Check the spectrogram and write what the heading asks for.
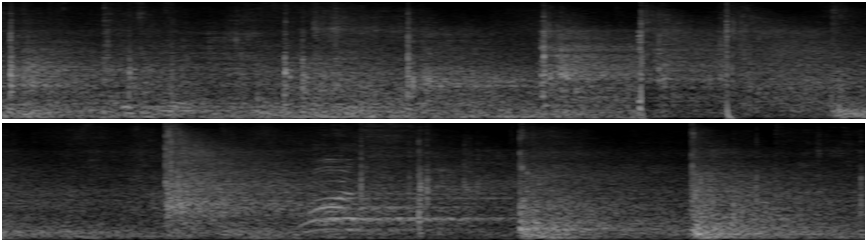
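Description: Ice hockey shooting drill: sharp cracks of sticks on pucks and pucks hitting goalie pads and boards, four hits a second or two apart, over skate blades scraping the ice.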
